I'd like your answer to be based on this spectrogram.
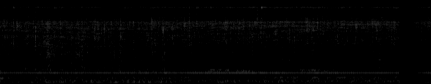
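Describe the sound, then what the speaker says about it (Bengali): Brahmi greens lightly frying in a pan with salt and turmeric, a steady close sizzle running throughout with no voices, then cutting out abruptly near the end. "লবণ হলুদ দিয়ে আমি শাকটাকে ভালো মতো করে একটু হালকা ফ্রাই করে নেব।"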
